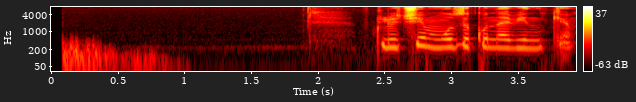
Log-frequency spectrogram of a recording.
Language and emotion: Russian, neutral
